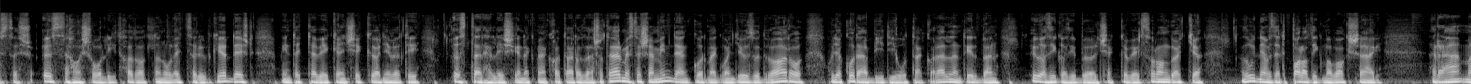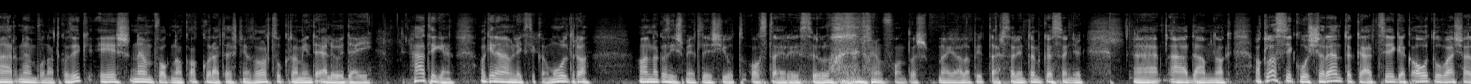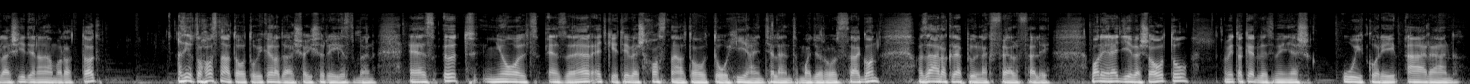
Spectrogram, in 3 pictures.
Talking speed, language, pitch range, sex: 135 wpm, Hungarian, 90-110 Hz, male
